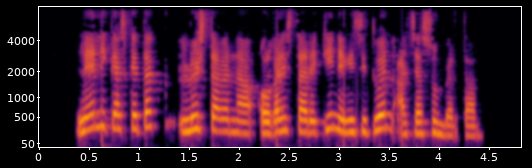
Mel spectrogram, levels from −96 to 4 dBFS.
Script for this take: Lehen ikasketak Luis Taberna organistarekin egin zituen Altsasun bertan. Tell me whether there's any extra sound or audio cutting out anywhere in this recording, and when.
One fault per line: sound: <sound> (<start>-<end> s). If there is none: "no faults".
no faults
